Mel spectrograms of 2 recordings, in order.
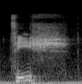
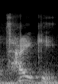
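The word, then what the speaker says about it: Tiche: Shields but to be fair I did have Tish no no taiki taiki that's actually the way it's pronounced because as she comes from the name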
